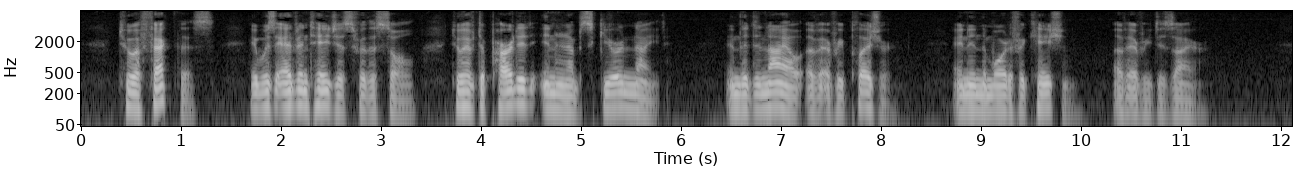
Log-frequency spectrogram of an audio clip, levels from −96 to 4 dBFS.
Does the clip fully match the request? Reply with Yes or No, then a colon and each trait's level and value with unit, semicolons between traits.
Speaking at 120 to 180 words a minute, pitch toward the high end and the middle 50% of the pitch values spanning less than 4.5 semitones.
No: average, 145 wpm; very low, 95 Hz; average, 3.5 semitones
